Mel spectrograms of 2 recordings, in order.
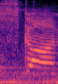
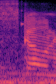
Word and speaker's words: scone: the pronunciation of scone both scone rhyming with gone and scone rhyming with bone are accepted pronunciations though Regional variations exist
